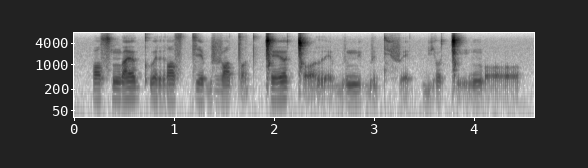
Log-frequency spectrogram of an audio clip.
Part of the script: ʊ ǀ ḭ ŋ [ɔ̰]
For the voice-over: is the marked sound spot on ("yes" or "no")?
yes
